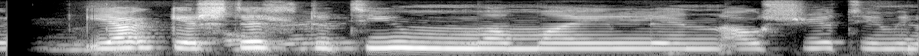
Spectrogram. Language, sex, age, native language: Icelandic, male, 12, Icelandic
